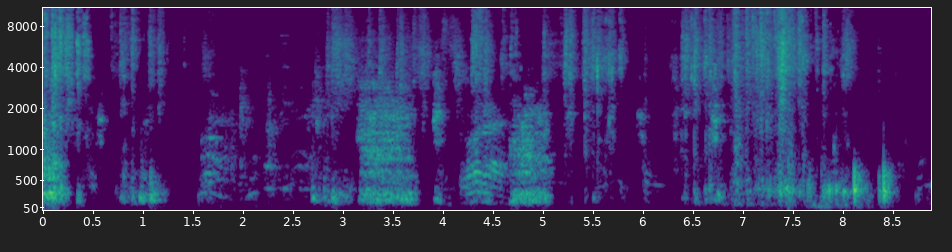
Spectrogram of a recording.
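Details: Adult Jack Russell terrier teaching a French bulldog puppy who is leader; repeated snarling growls and sharp scuffle noises in uneven bursts.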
